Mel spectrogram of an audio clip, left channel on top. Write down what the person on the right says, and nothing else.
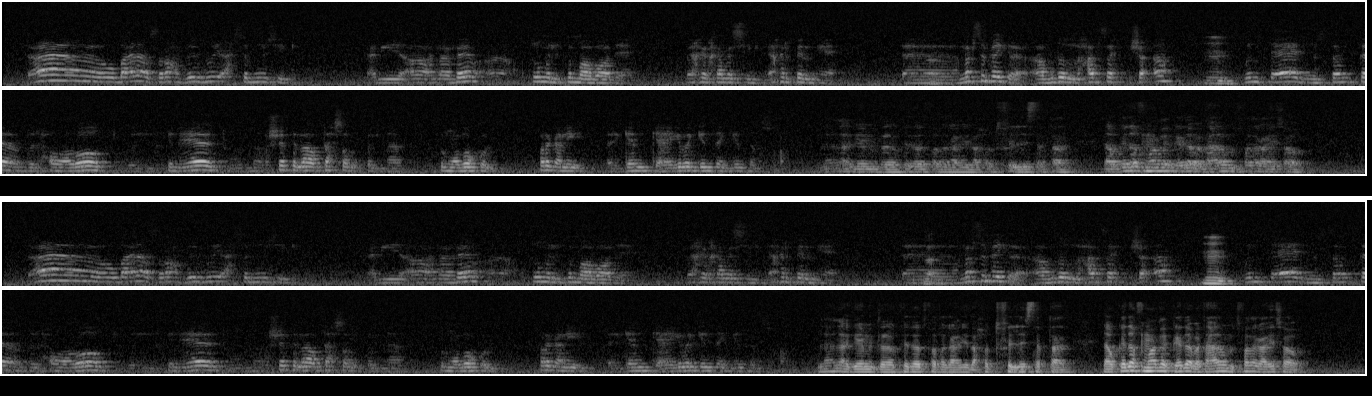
لا
امم
لا لا جامد ده لو كده اتفرج عليه ده احطه في الليستة بتاعتي لو كده في مرة كده بقى تعالى ونتفرج عليه سوا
